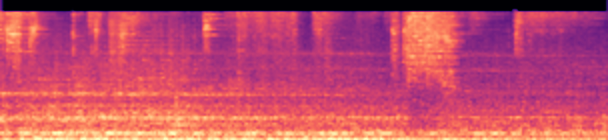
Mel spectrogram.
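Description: Freight train wheels clatter and squeal along the rails.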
